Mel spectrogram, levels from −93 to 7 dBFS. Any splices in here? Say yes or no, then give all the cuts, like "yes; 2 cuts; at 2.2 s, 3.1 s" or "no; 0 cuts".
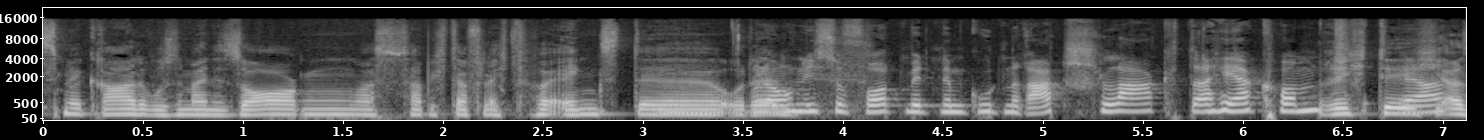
no; 0 cuts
